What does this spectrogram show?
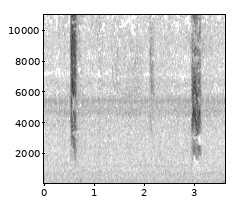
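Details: Female double-collared seedeater calling to prompt males to sing: two bright high chips roughly two and a half seconds apart, with a faint thin note between them and steady low hiss.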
